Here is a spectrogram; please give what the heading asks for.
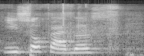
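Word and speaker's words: oesophagus: जैसे कि पहले होता है बकल कैविटी, सेकंड होता है फूड पाइप और ईसोफेगस। ओ ईसोफेगस नहीं, ओ साइलेंट होता है, उसको हम लोग इस फूड पाइप को हम लोग इसीलिए ईसोफेगस कहते हैं।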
